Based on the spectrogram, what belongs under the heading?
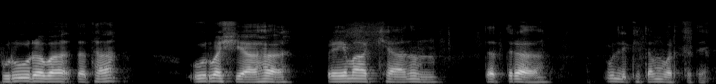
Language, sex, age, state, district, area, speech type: Sanskrit, male, 30-45, Karnataka, Uttara Kannada, rural, spontaneous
